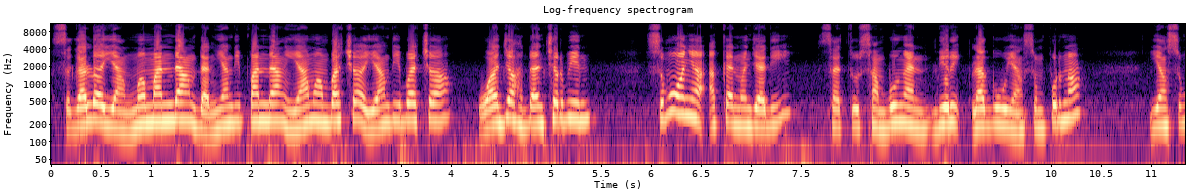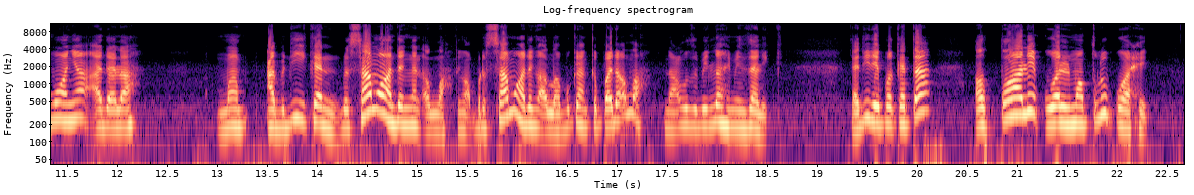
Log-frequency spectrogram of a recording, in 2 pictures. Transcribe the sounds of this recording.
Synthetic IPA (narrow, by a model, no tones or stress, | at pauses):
səɡalajaŋmə̃mãndaŋdanjaŋdipandaŋjaŋmə̃mbat͡ʃajaŋdibat͡ʃawad͡ʒahdant͡ʃərmɪn | səmũaɲãʔakanmə̃ɲd͡ʒadisat̪usambuŋãnliɾɪk̚laɡujaŋsəmpurnã | jaŋsəmũaɲãʔa̰dalah | mə̃abdikanbərsamãdəŋãnɑlːɑht̪əŋaʔbərsamadəŋanɑlːɑhbukankəpadaɑlˠːɑhnaʕuðubilːaɦmɪ̃nðalɪk̚ | d͡ʒadidiapəkat̪a | ʔat̪ˤːɑlɪb̚walmɑt̪ˤlub̚waħɪd̪̚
